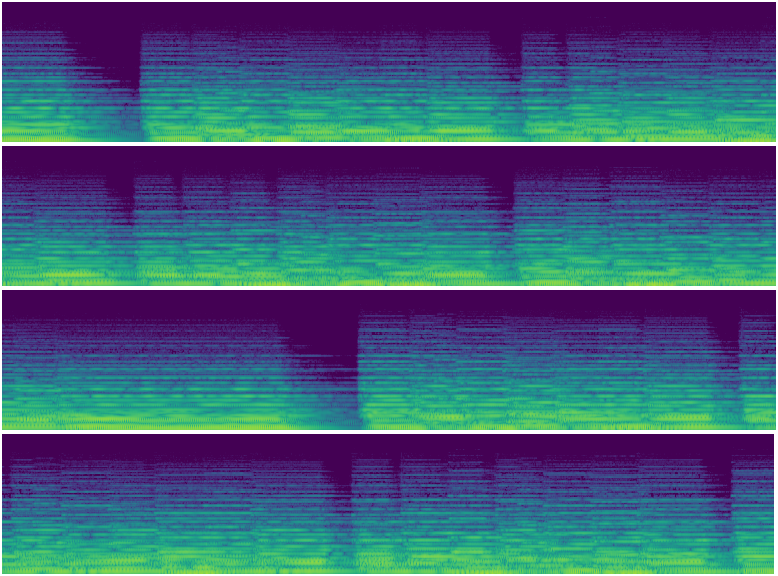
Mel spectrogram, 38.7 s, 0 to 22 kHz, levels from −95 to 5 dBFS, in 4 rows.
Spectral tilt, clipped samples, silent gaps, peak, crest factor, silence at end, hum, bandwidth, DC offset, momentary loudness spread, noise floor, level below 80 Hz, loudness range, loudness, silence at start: -9.5 dB/octave; under 0.1%; none; -4 dBFS; 12 dB; 0 s; none; 6 kHz; under 0.1%; 5 LU; -39 dBFS; -20 dBFS; 2 LU; -18 LUFS; 0 s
